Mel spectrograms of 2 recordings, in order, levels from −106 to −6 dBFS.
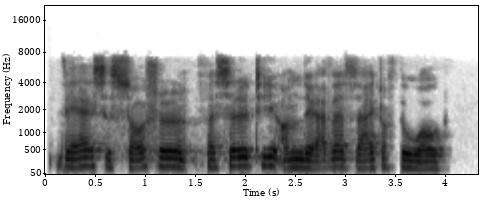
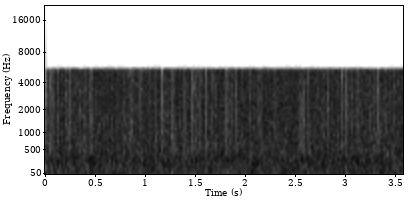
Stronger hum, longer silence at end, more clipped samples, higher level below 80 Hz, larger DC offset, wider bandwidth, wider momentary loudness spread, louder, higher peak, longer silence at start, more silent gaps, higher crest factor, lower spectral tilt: neither; first, 0.35 s vs 0 s; neither; second, -56 dBFS vs -26 dBFS; neither; first, 7.6 kHz vs 5.4 kHz; first, 5 LU vs 1 LU; second, -15 LUFS vs -5 LUFS; about the same, -2 dBFS vs 0 dBFS; about the same, 0.1 s vs 0 s; neither; first, 14 dB vs 8 dB; first, -4 dB/octave vs -2.5 dB/octave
